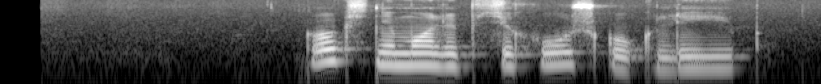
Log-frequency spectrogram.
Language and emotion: Russian, sad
